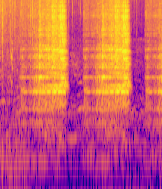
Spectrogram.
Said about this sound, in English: Now take it to Kron, the mother of Fionnlu, and she will grind it sharp for you.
